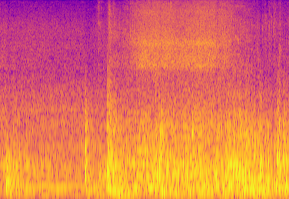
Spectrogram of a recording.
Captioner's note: rattling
